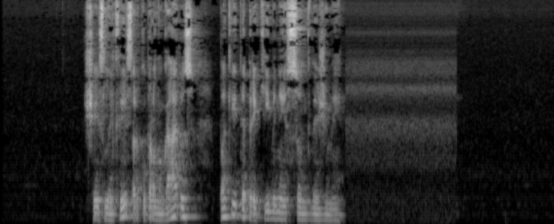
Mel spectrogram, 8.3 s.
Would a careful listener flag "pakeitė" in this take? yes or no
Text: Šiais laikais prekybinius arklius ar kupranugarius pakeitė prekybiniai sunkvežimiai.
no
